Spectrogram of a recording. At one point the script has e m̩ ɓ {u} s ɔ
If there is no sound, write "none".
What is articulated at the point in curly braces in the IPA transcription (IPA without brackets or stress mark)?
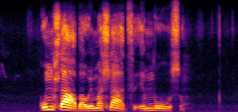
uː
